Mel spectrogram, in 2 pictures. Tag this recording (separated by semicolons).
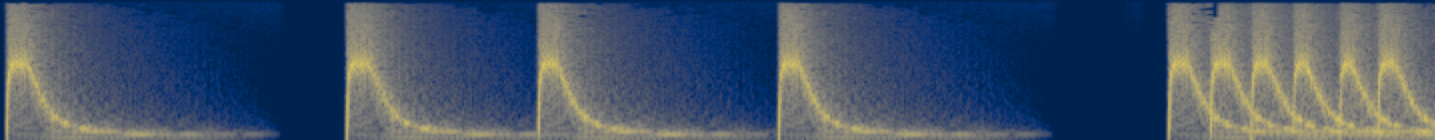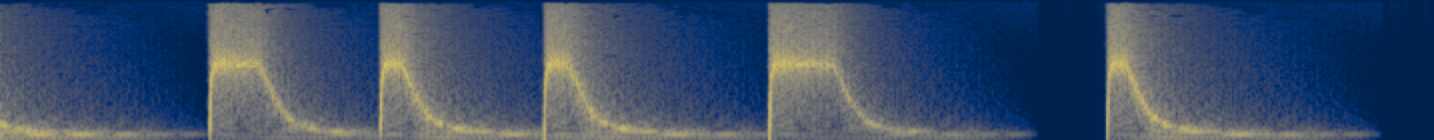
electricity; ray-gun; sci-fi; zap; zapping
